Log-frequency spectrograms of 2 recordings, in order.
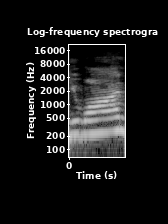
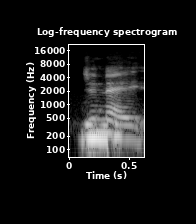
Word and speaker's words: Janae: And is that Yuan? Is that right? Did I pronounce that correctly? Janae. Janae. Oh, Janae. Oh, it's Janae.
